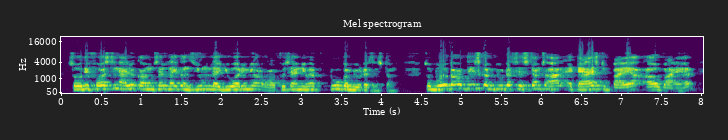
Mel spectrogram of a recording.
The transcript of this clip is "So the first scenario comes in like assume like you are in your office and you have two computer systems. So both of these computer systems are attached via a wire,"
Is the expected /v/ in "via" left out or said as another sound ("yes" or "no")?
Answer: yes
